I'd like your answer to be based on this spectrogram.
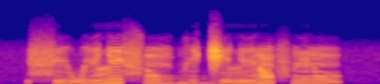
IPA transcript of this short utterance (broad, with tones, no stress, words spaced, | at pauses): si˨wi˨˦li˦˨ sũ˨bi˨ d͡ʒi˨li˨˦ɾɔ̃˦˨ fĩ˧ ɾũ˨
